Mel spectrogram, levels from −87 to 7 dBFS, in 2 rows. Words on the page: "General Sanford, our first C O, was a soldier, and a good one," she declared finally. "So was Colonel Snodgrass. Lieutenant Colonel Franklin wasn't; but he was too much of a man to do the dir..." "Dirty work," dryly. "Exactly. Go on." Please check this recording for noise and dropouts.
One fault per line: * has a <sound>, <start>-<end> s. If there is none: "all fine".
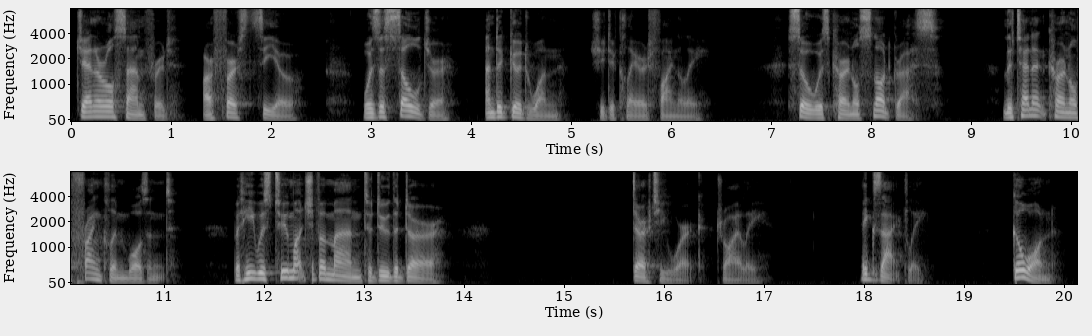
all fine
